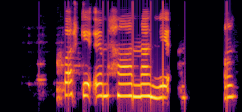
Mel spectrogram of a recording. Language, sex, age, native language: Icelandic, female, 8, Icelandic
